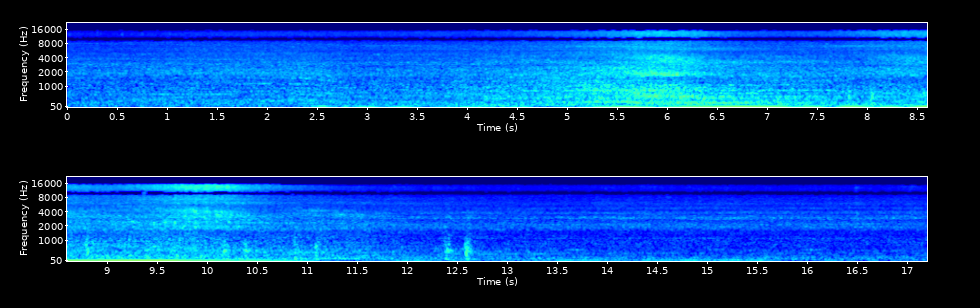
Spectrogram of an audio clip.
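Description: A long train of loaded biomass hopper wagons rolling past, with steady wheel-on-rail rumble and clatter. About four seconds in, a passenger multiple unit passes close on the near line, loudest at around six to ten seconds in, then fading. A single sharp click comes about twelve seconds in.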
